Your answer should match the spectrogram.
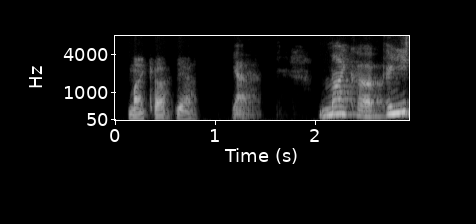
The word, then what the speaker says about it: Mycah: Your name is Michael, right? I just want to make sure I Micah, pronounce it. Micah.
